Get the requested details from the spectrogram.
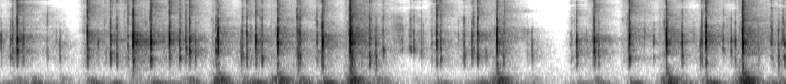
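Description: Fingertips of both hands type on a HyperX Alloy Origins Core tenkeyless mechanical keyboard with HX Red switches, PBT plastic keycaps on an aluminum plate and a hollow case. A quick run of bright, crisp clacks with little low end and very short decay is heard, with a brief pause before the typing resumes.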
